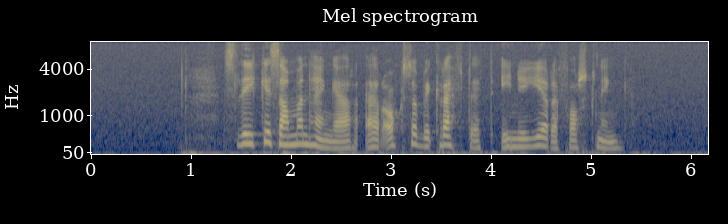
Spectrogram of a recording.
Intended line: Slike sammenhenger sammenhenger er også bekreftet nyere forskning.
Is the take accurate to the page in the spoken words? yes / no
no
